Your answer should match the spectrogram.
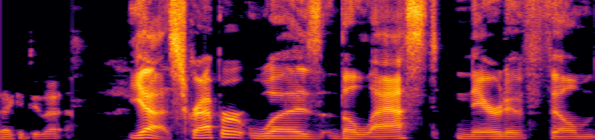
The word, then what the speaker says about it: Scrapper: it pronounced Scrapper yeah it's just Scrapper like scrap metal yeah I was saying scraper for a long time I don't know why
